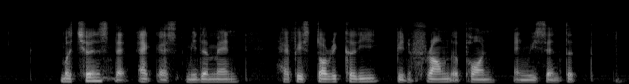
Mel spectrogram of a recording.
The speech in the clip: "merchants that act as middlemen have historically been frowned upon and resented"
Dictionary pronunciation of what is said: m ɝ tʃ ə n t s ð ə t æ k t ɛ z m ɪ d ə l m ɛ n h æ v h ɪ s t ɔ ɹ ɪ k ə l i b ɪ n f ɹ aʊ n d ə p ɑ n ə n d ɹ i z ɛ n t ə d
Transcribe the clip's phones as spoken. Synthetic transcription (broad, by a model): m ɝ tʃ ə n s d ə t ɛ k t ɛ s m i d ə m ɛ n h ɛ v h ɪ s t ɔ ɹ ɪ k ə l i b ɪ n f ɹ aʊ n d ə p ɑ n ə n ɹ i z ɛ n t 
